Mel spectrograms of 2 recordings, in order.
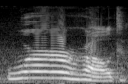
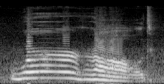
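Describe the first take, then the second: First: A short uh vowel separates R and L. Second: A short uh vowel separates R and L.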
